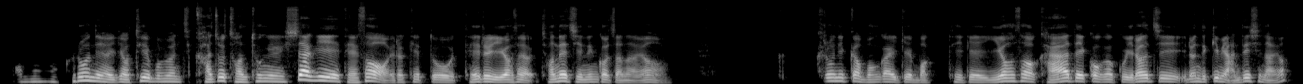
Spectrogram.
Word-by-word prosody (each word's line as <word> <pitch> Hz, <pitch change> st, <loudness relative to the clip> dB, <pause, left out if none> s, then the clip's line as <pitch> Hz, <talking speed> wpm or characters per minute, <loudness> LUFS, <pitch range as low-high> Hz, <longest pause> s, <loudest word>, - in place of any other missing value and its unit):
어. 115 Hz, -, -18 dB, 0.4 s
그러네요. 160 Hz, -4 st, +1 dB
이게 110 Hz, +3 st, -3 dB
어떻게 115 Hz, +9 st, +1 dB
보면 135 Hz, -2 st, -4 dB
가족 120 Hz, +8 st, 0 dB
전통이 135 Hz, 0 st, -2 dB
시작이 180 Hz, -, +6 dB
돼서 110 Hz, +9 st, +2 dB
이렇게 110 Hz, +2 st, -6 dB
또 105 Hz, -3 st, -2 dB
대를 125 Hz, +2 st, +1 dB
이어서 110 Hz, -1 st, +2 dB
전해지는 115 Hz, -2 st, +1 dB
거잖아요. 95 Hz, -5 st, -5 dB, 1.0 s
그 -, -, -31 dB, 0.3 s
그러니까 155 Hz, -2 st, -1 dB
뭔가 115 Hz, +2 st, -3 dB
이게 115 Hz, -1 st, -2 dB
막 100 Hz, -1 st, -8 dB
되게 110 Hz, -1 st, -3 dB
이어서 145 Hz, +5 st, +1 dB
가야 150 Hz, +10 st, +3 dB
될 150 Hz, -2 st, +3 dB
것 -, -, 0 dB
같고 115 Hz, 0 st, -3 dB
이러지 145 Hz, +4 st, +1 dB
이런 130 Hz, +2 st, -5 dB
느낌이 135 Hz, +2 st, -2 dB
안 -, -, -3 dB
드시나요? 145 Hz, -, -4 dB
125 Hz, 335 characters per minute, -21 LUFS, 110-150 Hz, 1.0 s, 시작이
